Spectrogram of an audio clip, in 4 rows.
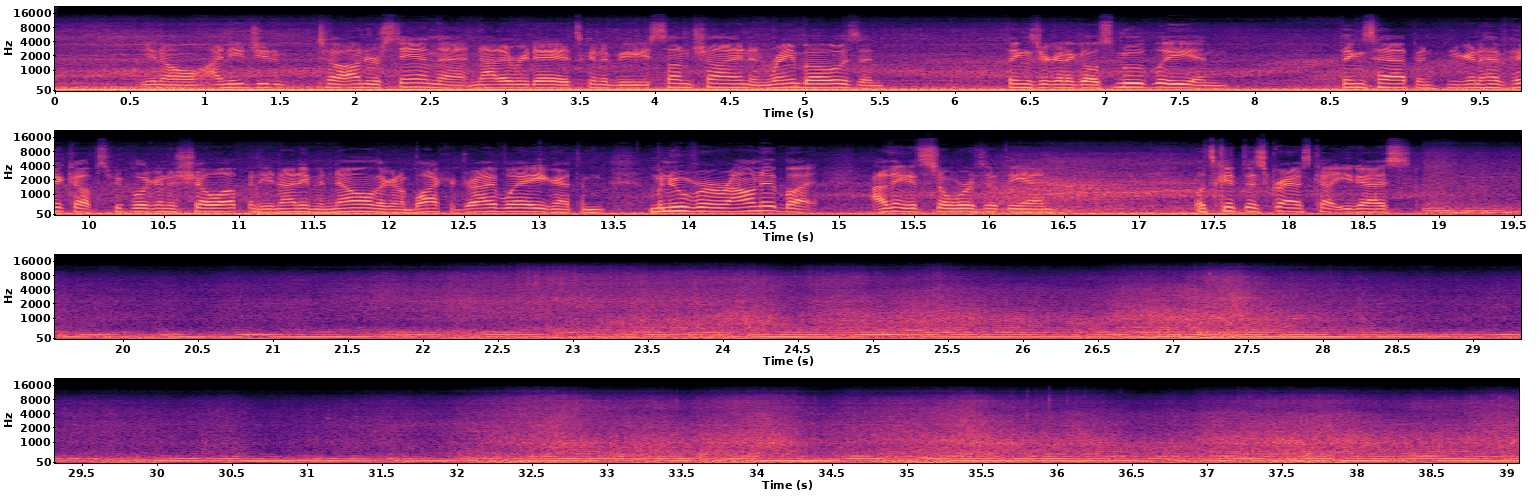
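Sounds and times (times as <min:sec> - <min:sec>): lawn mower engine cutting grass: 0:00.0 - 0:39.0.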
